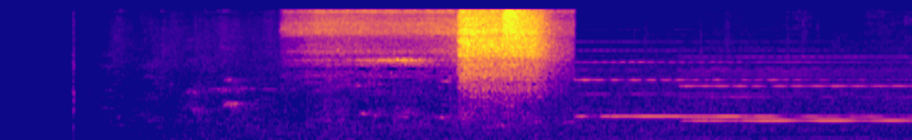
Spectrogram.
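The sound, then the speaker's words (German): Station ambience with a low rumble, a loud burst of hissing air like a train's brakes releasing, then sustained steady tones as a train idles at the platform. “Sie hören eine Durchsage am Bahnhof.”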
